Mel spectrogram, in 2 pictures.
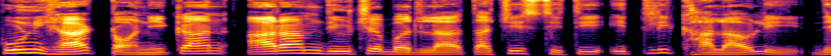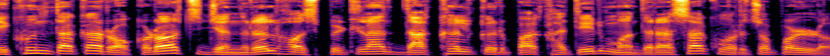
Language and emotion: Goan Konkani, neutral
